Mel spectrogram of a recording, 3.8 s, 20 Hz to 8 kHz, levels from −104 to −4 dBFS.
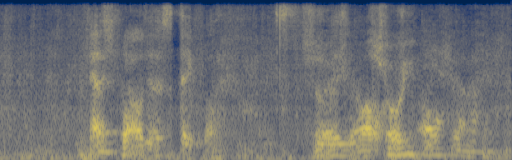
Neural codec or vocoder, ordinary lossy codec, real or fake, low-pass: codec, 24 kHz, 1.5 kbps, HILCodec; none; fake; 7.2 kHz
